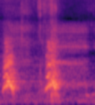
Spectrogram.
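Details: Two brief, clipped barks from Medo, a Croatian Sheepdog herding as a working dog, spaced just over half a second apart.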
